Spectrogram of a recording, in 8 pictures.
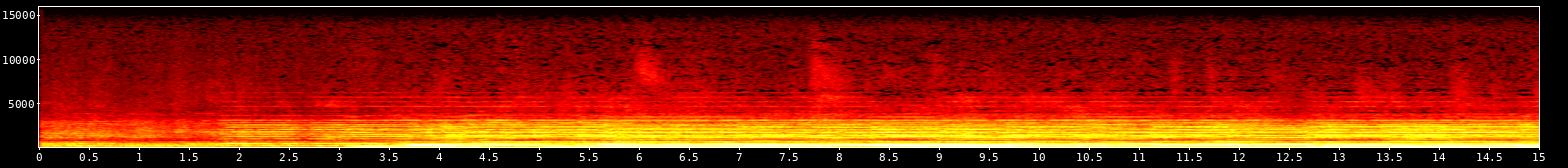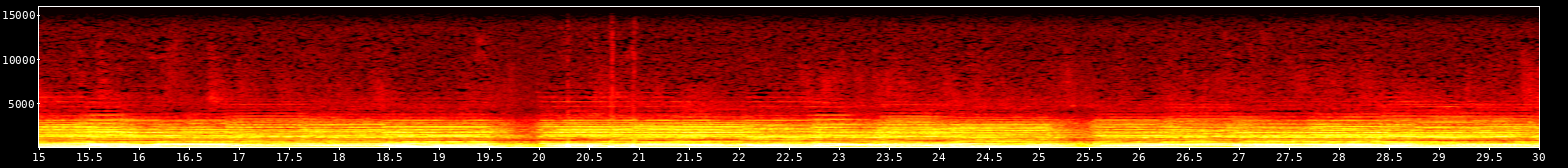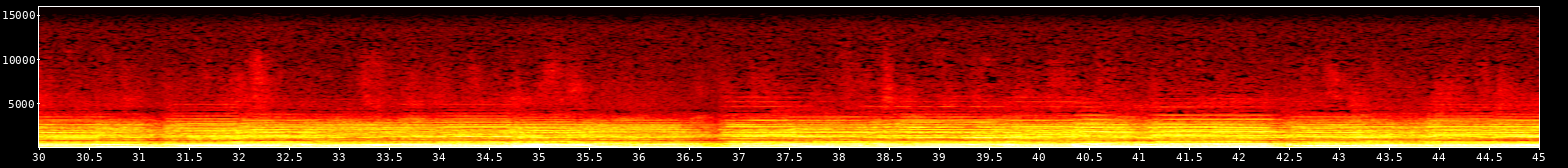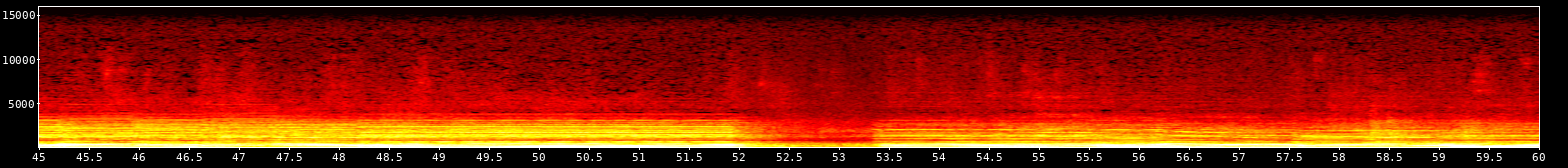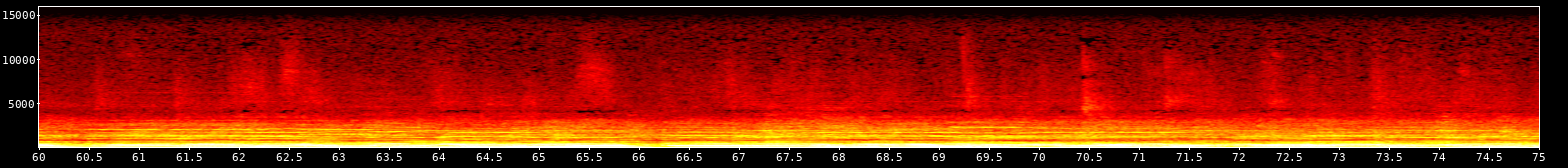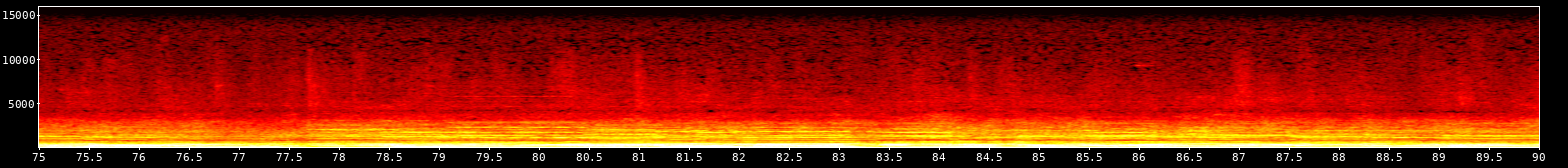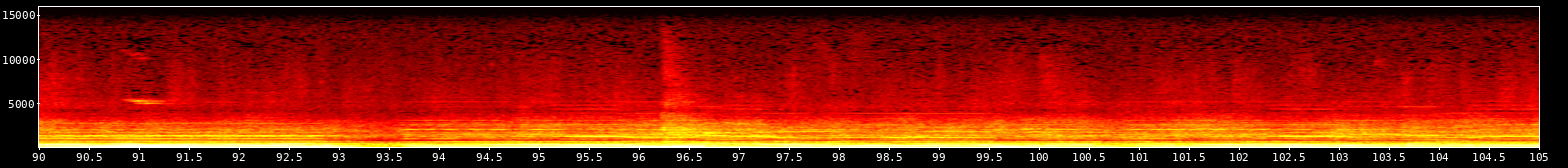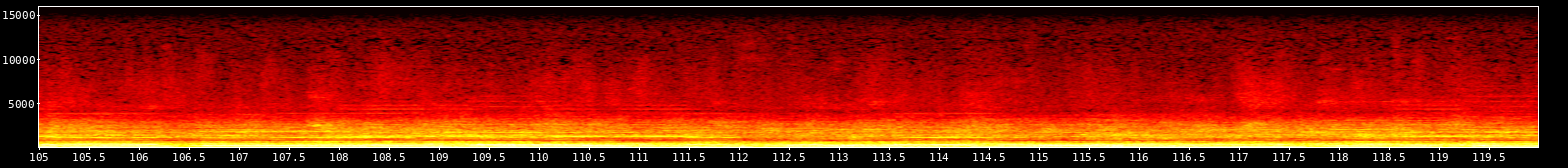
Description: Complete service audio for Chapel - October 3, 2011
